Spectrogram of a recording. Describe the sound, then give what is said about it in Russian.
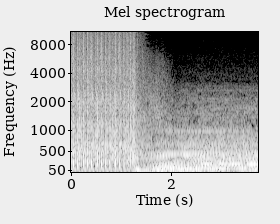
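A burst of automatic rifle fire, half a magazine emptied in one go, rattles out as a fast, dense string of loud shots lasting just over a second, then trails off into a lingering low rumble. “Старатель вскинул автомат к плечу и выпустил пол рожка по людоеду.”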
